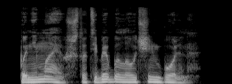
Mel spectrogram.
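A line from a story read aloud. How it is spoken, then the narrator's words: Soft reply. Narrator (Russian): мягко ответил я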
